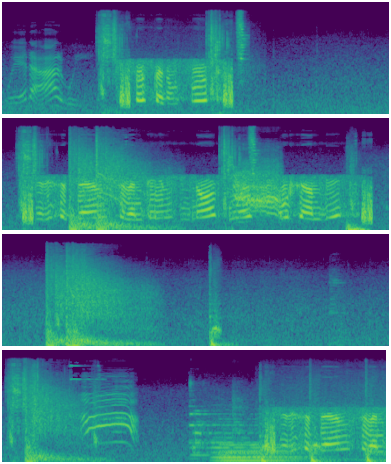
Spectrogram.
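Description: Blows thud as a man is struck in a street fight.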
